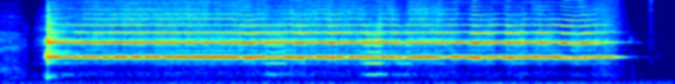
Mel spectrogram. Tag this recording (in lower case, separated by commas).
woodwind instrument, music, musical instrument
